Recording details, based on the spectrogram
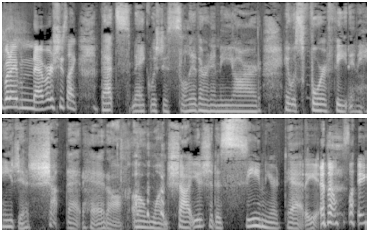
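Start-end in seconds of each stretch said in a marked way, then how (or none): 1.5-10.3 mock-horny put-on voice. Telling a story about her dad, the speaker quotes her mom: mock-horny mom impression. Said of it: "I've never heard my mom so horny".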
